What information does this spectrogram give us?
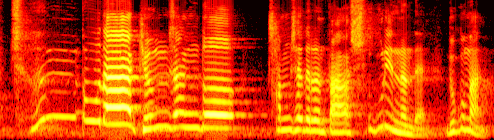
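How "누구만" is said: ordinary talk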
